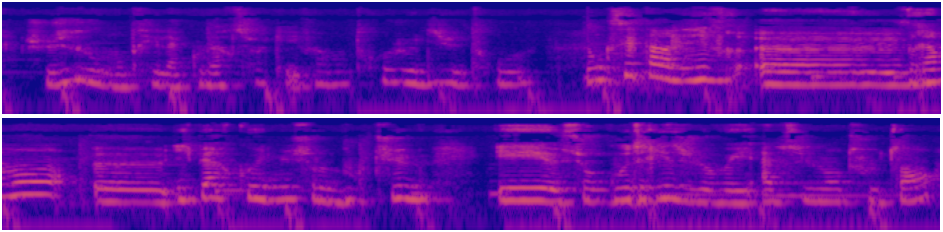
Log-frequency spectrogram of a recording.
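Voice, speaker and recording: A woman talks at a fairly quick pace with a fairly high pitch and ordinary pitch variation. Audible room echo and noticeable background noise surround her voice. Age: 20s. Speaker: book YouTuber. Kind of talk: casual vlog, book haul. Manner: hesitant, lots of filler 'euh'.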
